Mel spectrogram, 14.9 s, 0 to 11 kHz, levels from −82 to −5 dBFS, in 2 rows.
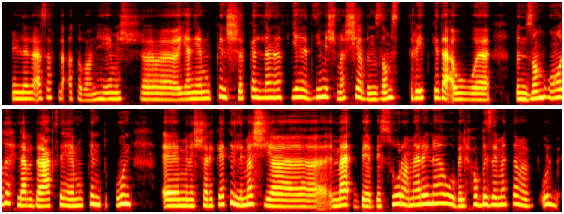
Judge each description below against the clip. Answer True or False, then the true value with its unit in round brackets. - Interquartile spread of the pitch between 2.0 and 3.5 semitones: True (3.1 semitones)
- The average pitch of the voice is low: False (230 Hz)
